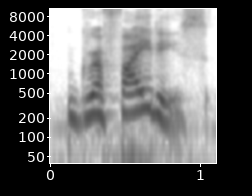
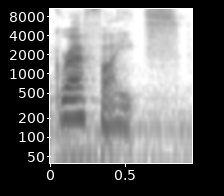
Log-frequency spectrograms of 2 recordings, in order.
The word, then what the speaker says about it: Graphites: Graphites, or it looks like graphites, but it's pronounced graphites.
